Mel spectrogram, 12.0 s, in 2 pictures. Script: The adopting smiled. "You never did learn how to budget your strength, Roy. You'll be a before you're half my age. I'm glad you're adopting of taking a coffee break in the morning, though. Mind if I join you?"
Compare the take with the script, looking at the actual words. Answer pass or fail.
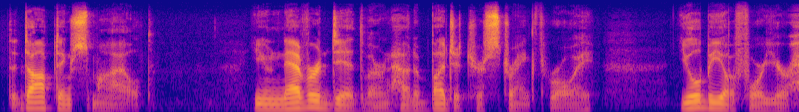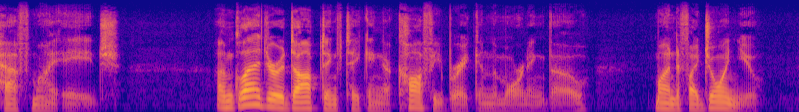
pass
